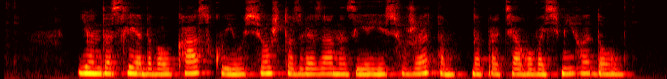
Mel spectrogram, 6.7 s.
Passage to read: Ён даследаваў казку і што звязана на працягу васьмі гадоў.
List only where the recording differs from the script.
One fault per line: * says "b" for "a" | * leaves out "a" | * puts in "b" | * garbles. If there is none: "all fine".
* puts in "ўсё"
* puts in "з яе сюжэтам"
